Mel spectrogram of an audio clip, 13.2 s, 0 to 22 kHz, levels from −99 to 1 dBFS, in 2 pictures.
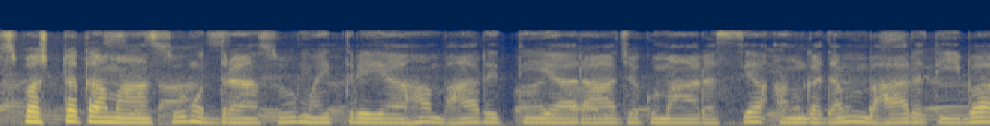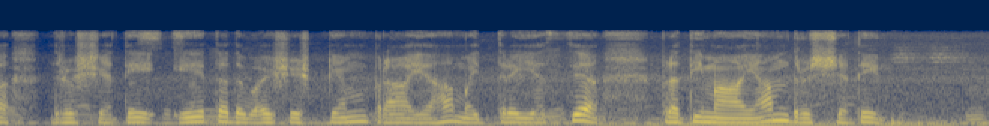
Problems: constant background noise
